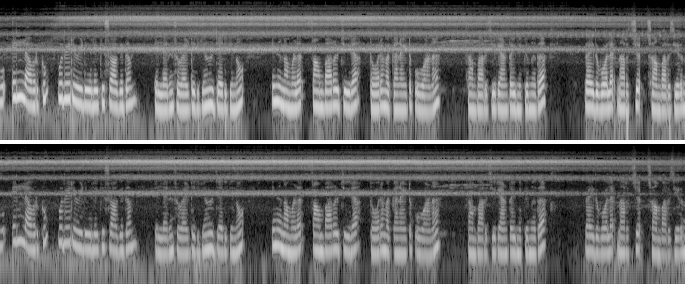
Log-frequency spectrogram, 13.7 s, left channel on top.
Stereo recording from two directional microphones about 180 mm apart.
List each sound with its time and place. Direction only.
0.3 s speech: 25° left (ahead or behind)
11.7 s speech: 30° left (ahead or behind)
